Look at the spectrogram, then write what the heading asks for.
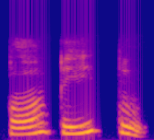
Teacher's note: কফের ক্ষেত্রে আমরা হচ্ছে নরম তালুর সাথে লাগাবো স্যার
